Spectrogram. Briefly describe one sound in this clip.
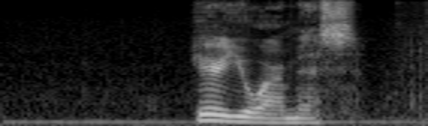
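A man speaks politely, close by.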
